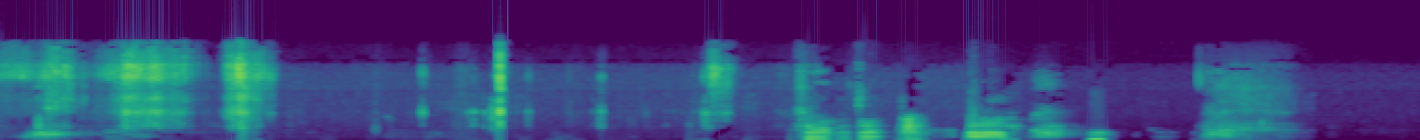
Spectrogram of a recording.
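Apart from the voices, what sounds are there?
dog barking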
